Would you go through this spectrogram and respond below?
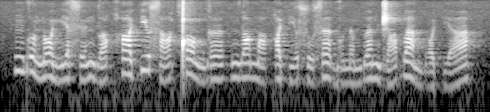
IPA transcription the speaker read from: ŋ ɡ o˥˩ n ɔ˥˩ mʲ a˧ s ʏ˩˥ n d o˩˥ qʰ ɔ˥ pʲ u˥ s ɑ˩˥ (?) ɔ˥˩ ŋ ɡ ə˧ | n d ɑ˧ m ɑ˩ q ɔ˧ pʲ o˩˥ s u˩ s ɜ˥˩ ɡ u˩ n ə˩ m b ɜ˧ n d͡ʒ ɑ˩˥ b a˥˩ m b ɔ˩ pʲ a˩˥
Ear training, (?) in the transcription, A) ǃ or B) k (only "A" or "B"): A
